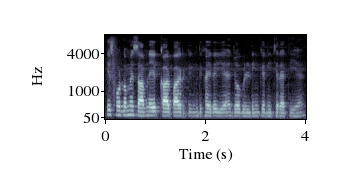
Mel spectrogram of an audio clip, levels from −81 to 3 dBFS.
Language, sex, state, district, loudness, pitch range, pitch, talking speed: Hindi, male, Uttar Pradesh, Shamli, -18 LUFS, 120-135 Hz, 125 Hz, 225 wpm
